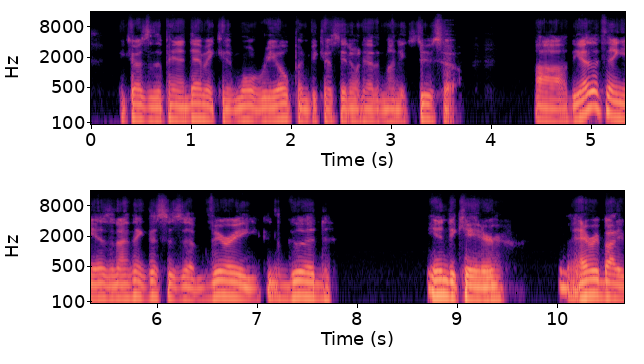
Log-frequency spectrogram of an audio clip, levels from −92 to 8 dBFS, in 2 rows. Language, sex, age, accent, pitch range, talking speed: English, male, 50-69, American, 100-115 Hz, 175 wpm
